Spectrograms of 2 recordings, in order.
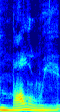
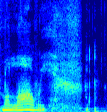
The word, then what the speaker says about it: Malawi: And And he also says Maloi. It's Malawi.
